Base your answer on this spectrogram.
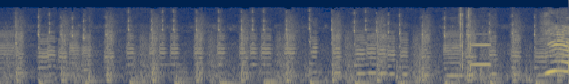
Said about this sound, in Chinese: Listen，好像是马戏团的火车来了。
